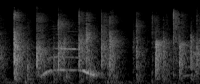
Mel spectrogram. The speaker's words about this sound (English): Wow, restrained golf claps for both.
